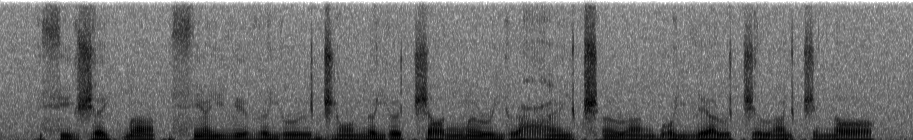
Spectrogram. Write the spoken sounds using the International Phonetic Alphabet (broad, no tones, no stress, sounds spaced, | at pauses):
sʲ ɘ j ʒ ɛ j ɡ͡b ɑ̃ | sʲ ɑ̃ j lʲ ø ð ɘ j ɹ ɨ d͡ʒ ɔ̃ n ə j ø t͡ʃ ɑ ŋ͡m ə̃ ɹ j ɘ ʕ ɛ̃ j t͡ʃʼ ə̃ ɹ ɑ̃ ɡ͡b ɔ j lʲ ɑ ɹ t͡ʃ ə ɹ ɑ̃ j t͡ʃ ɘ n ɑ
